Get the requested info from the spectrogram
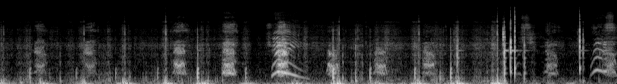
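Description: Search-and-rescue dog barking in short, repeated barks at a person lying in the grass, the bark alert a trained dog gives on a find. One bark, about three seconds in, is longer and falls in pitch. Underneath runs a steady series of low thuds, footfalls of the camera wearer moving through the grass.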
